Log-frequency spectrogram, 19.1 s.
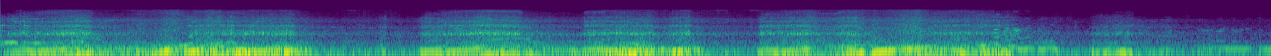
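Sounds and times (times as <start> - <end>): engine revving hard: 0.0 - 4.9, 5.7 - 15.6.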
